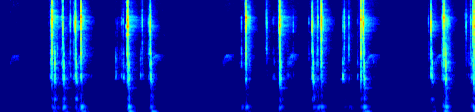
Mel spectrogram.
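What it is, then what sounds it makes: Plastic mechanical keyboard. Blue nitrile-gloved fingertips type steadily on a black tenkeyless mechanical keyboard with plastic keycaps. The sound is bright, crisp clicking and clacking in quick, uneven bursts with quiet gaps between them. Each keystroke dies away almost instantly, with very little low end.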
